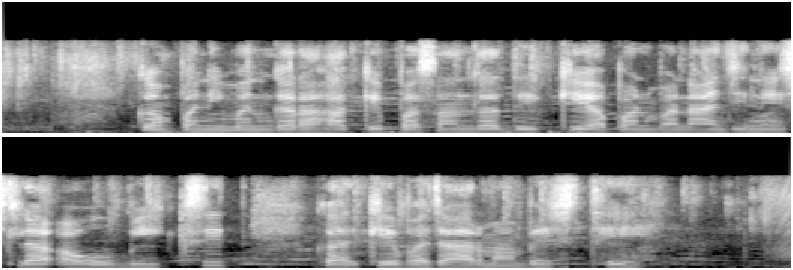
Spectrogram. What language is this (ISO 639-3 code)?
hne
